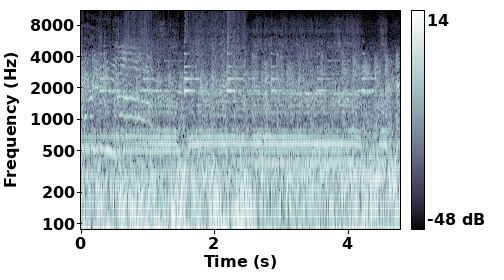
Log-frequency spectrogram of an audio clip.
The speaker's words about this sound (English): As the train reaches the middle of the bridge, Chris and Teddy get to the other side, jump off the tracks, and turn around.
